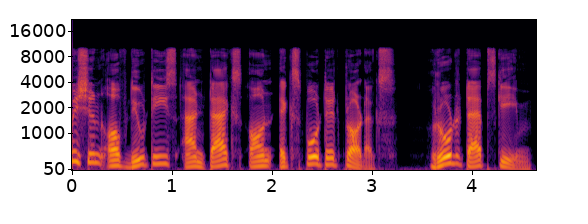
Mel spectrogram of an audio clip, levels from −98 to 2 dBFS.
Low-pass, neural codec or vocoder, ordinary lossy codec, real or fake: 9.9 kHz; none; none; real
